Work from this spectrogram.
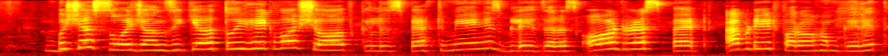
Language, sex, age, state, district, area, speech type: Kashmiri, female, 30-45, Jammu and Kashmir, Ganderbal, rural, read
